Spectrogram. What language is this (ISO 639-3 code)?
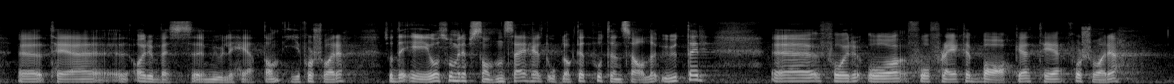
nor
